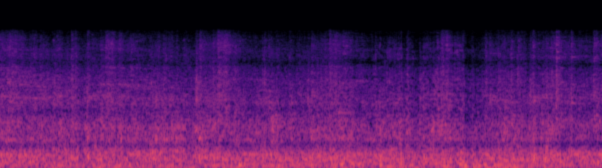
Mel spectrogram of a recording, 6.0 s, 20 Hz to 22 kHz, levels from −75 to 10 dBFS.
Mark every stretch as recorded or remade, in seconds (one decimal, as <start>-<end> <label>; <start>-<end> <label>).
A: 0.0-3.7 recorded; 3.7-4.8 remade; 4.8-6.0 recorded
